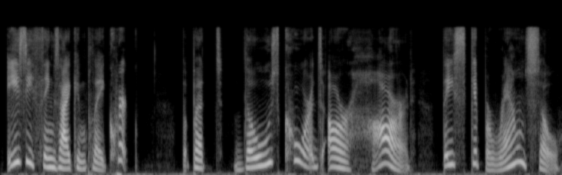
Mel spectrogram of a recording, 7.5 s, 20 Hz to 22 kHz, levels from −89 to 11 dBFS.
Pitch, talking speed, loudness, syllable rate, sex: 210 Hz, 120 wpm, -21 LUFS, 3.3 syllables/s, female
